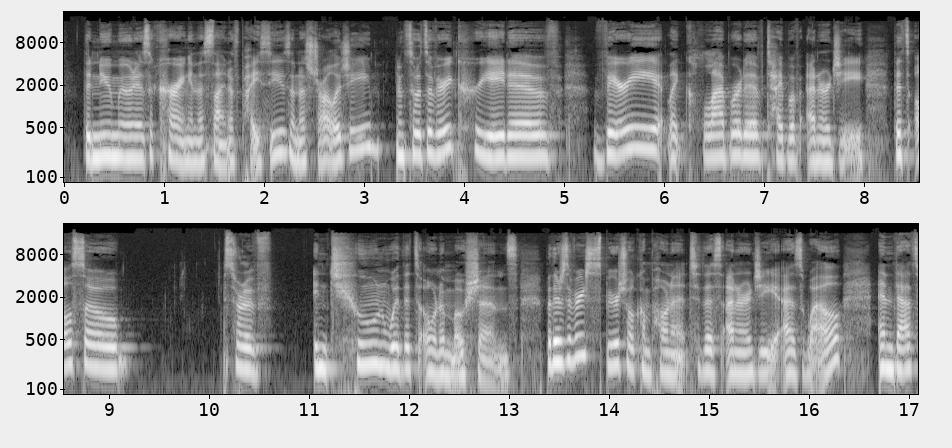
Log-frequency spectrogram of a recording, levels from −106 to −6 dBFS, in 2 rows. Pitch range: 175-210 Hz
